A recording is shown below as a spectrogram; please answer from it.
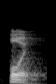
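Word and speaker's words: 八: 8 is pronounced as boy, boy.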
